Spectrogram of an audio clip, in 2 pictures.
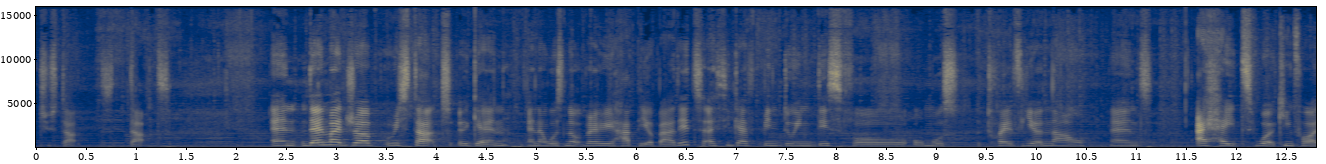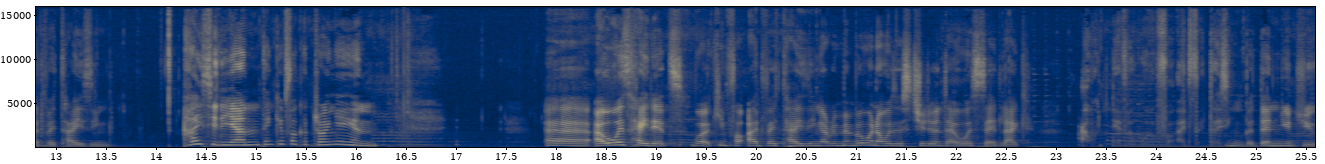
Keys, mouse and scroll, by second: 1.3 z, 1.9-3.0 right drag, 3.0 click, 5.2 middle click, 5.4-8.5 drag, 5.8-7.7 right drag, 9.0 z, 9.2-10.2 middle drag, 11.5-14.5 drag, 15.0-22.2 middle drag, 22.2-25.5 drag.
